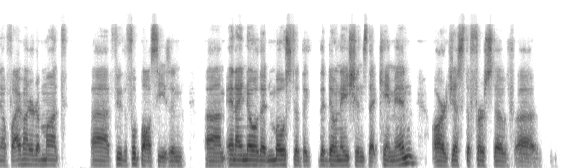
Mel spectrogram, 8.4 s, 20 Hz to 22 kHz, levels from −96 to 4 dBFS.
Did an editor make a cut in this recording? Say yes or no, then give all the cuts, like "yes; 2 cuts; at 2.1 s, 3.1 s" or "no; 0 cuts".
no; 0 cuts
